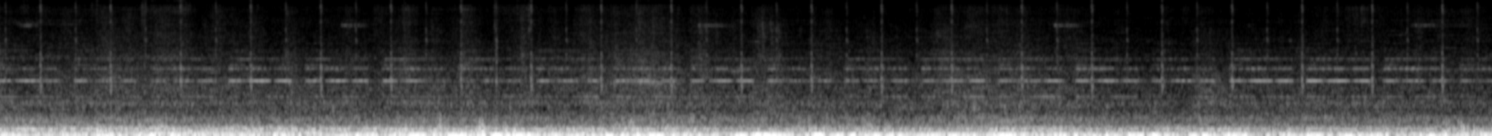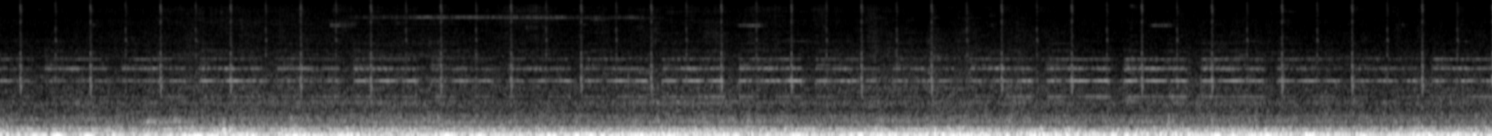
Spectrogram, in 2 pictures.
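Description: Double-stack container train rolling steadily past a grade crossing, heard from inside a stopped car: a constant low rumble with no breaks, with a few faint steady high tones above it.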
